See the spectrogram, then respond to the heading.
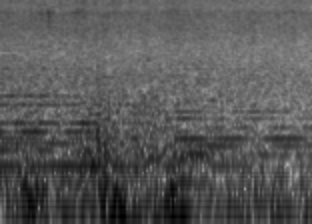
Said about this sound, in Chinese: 一直到外头闪电雷声大起，他才顿时回过神来。那天，他不但把收音机的声音刻意调大，当西北雨开始下起来的时候，他还去把音量的转钮又多转了半圈。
